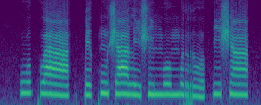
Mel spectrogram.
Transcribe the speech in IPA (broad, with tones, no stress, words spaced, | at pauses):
wʊ˦kʷaː˦˨ | k͡pe˨kʷũ˦˨ʃaː˦ li˨ʃĩ˦ moː˦mʊ˦rʊ˨ | i˦ ʃã˦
